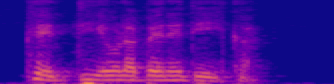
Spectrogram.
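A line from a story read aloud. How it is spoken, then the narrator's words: Tearful murmur. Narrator (Italian): Si mise di nuovo a piangere, mormorando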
